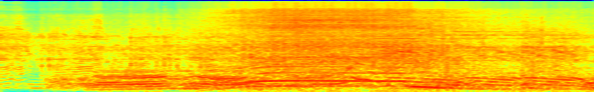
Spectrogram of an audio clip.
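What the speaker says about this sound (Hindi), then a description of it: "जिस तरीके से इसने बाइक का स्टंट किया है" A stunt motorbike engine revs hard and continuously, its pitch climbing and falling through sweeping throttle changes, loud and close with a rough mechanical buzz and no talk.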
